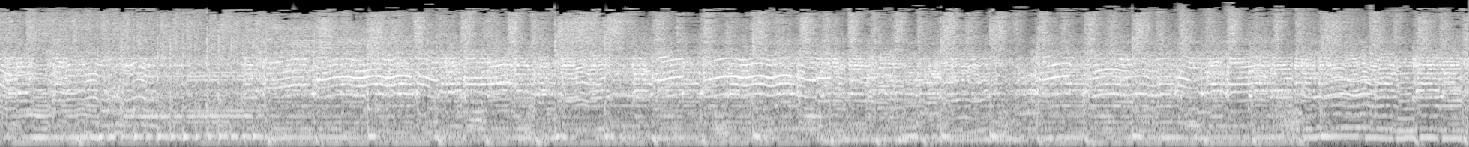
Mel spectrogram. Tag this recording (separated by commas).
Music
